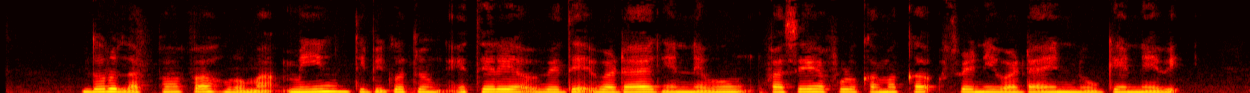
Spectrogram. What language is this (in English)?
Divehi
